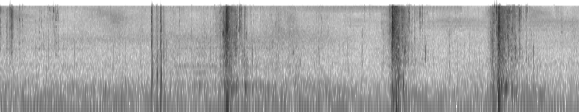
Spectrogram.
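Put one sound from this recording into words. Gunshots ring out in short, sharp bursts with a booming echo.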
